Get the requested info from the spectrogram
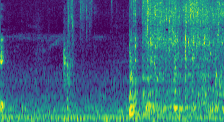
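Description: Spent cider-vinegar rust-removal solution pouring out of a motorcycle fuel tank's filler hole into a bucket as the tank is tipped over, starting about a second and a half in. The liquid is laden with rust from the tank.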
